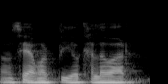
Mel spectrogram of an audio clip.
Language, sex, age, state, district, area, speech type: Bengali, male, 30-45, West Bengal, Cooch Behar, urban, spontaneous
